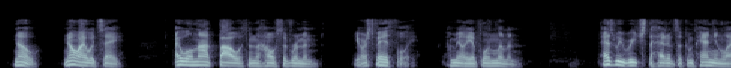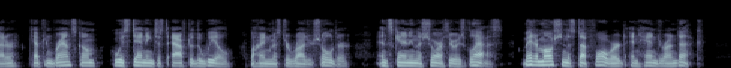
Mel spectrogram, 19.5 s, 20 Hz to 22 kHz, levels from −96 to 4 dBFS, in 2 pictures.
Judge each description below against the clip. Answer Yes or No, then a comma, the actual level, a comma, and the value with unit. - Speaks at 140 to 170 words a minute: No, average, 180 wpm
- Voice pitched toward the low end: Yes, low, 120 Hz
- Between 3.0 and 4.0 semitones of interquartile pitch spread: Yes, average, 3.5 semitones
